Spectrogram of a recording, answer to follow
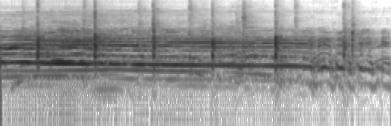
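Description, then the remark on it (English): Scattered hand claps from a small crowd, sharp and irregular, ringing out over sustained cheering voices that hold steady throughout before fading slightly at the end. “Let's give a clap”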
